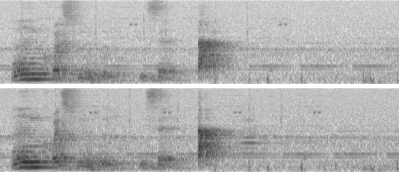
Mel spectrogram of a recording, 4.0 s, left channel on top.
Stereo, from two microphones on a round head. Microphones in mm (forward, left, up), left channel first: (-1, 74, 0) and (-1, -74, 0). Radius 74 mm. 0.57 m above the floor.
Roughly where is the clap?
Right.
